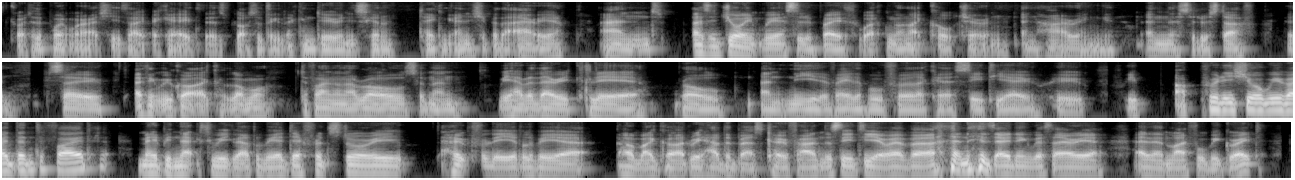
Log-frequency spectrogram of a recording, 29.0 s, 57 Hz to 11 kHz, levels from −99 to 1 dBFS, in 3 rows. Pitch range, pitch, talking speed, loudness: 70-95 Hz, 80 Hz, 245 wpm, -23 LUFS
